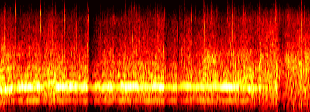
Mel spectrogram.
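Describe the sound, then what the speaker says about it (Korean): A seated audience at a Busan International Film Festival guest talk for the film Broker gives steady, lively applause. A thin sustained electronic tone runs beneath the clapping. "네, 여러분 박수 한 번만 더 부탁드릴게요."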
